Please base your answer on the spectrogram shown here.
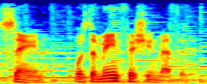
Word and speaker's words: seine: that time peran fishing yes we pronounce it San was the main fishing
